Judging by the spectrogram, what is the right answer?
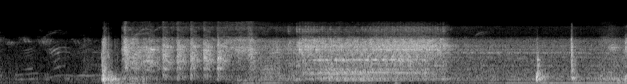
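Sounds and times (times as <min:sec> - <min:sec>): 
F150 truck noise: 0:00.0 - 0:06.2
F150 truck noise on start: 0:01.0 - 0:06.2.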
